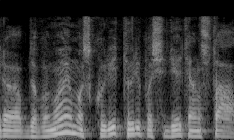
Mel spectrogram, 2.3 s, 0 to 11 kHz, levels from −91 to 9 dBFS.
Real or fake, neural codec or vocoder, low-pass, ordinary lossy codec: real; none; 7.2 kHz; AAC, 48 kbps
